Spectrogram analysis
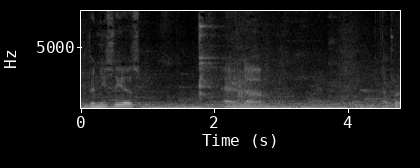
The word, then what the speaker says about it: Venecia's: It is pronounced Venecia'S, and that's what it's pronounced.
